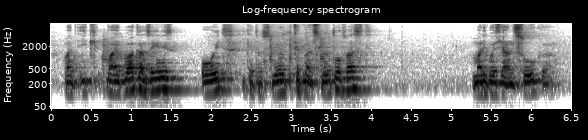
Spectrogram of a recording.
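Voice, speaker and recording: The speaker talks at a fairly quick pace with ordinary pitch variation and long, frequent pauses, over noticeable background noise and audible room echo. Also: man, medium pitch for a man. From Belgium. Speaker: podcast host. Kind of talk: casual interview. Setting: studio.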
